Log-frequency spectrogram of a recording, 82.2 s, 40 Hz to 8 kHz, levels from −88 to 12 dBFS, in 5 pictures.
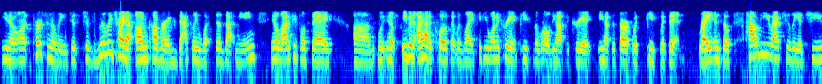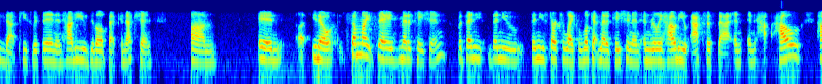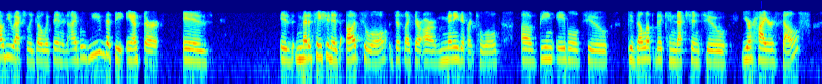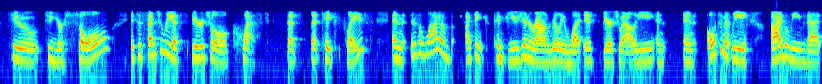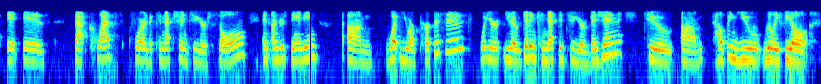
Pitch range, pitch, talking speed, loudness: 170-200 Hz, 185 Hz, 150 wpm, -21 LUFS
